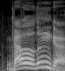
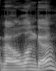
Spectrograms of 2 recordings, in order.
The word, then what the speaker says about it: Vallelunga: Vallelunga, as I've found out it's pronounced, not Vallelunga.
